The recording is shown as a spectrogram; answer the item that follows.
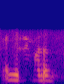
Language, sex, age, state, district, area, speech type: Kannada, female, 30-45, Karnataka, Chamarajanagar, rural, conversation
